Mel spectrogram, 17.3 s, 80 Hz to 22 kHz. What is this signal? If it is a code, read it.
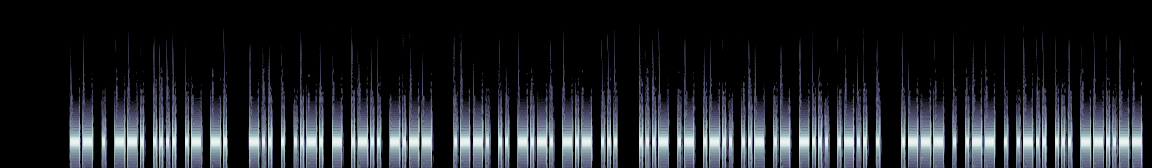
Morse code, heard as a keyed tone, about 25 wpm, 700 Hz. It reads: MEGHAN DEFTLY PICKS VALUABLE JEWELS,
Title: Pangram Challenge v2 - 25wpm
